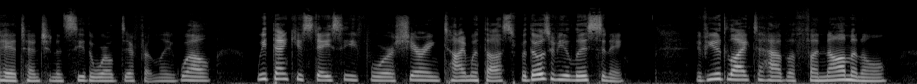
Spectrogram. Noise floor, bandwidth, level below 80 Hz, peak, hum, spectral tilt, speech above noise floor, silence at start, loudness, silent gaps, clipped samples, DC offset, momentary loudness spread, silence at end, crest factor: -54 dBFS; 15 kHz; -56 dBFS; -10 dBFS; none; -4.5 dB/octave; 26 dB; 0 s; -28 LUFS; none; under 0.1%; under 0.1%; 12 LU; 0.3 s; 18 dB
